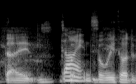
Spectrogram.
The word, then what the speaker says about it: Dines: It's Dines.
